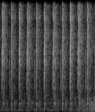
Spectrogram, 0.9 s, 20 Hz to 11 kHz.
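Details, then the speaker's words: Radial shockwave therapy on a male chiropractor's lateral leg, where a twitch response appears in his toes; pressure is turned up to about 4-5 out of 10 discomfort; rapid, regular, sharp tapping pulses about 11 per second. "So, I can tell this is a nice spot to go ahead and turn the pressure up on."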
